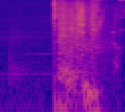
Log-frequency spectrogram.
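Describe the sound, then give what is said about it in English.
A gunshot fired at someone on a house staircase bursts out as a sudden loud, noisy blast after a faint low hum, then lingers and fades over about half a second. “Ali shoots him in the chest”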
